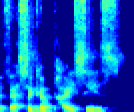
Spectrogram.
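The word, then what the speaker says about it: vesica piscis: um form of the the vesica pisces or the vesica piscus i guess would be better pronounced um which is a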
